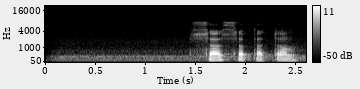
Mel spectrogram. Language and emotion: Russian, neutral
